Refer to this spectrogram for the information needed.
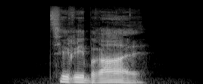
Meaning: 1. brain; cerebral 2. cerebral
- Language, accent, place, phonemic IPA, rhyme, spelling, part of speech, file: German, Germany, Berlin, /tseʁeˈbʁaːl/, -aːl, zerebral, adjective, De-zerebral.ogg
